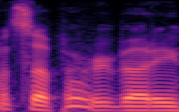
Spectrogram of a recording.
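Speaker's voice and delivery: voice breaking. Opening a video by greeting everybody, voice cracking. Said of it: "that voice crack".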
